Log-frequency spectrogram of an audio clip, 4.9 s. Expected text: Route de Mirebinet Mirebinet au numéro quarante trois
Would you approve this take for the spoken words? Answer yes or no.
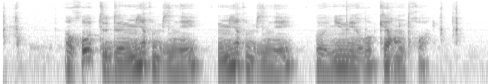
yes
